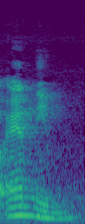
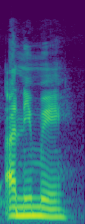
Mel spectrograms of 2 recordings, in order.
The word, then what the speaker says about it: anime: Ini dibacanya anime atau enim? Ee enim saya ya. Anime bisa? Anime bisa, enim bisa. Anime bisa, enim bisa. Ya, biasanya yang paling benar yang mana? Enim, anime. Kalau dari pelafalan Jepang sih anime.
